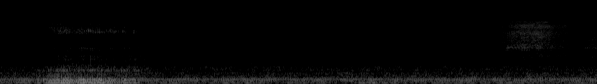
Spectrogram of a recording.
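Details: Adult man (father) snoring in sleep: one low, rattling snore, then quiet breathing and a soft breathy exhale.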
